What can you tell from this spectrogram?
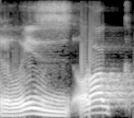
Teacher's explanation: Kemudian za ini kadang-kadang saya temukan za itu orang membaca dipantulkan, padahal dia tidak memantul. Dia mempunyai sifat sofir ya, berdesir. Wizrak, roknya ditebalkan karena fathah, kemudian sukun kaf ini adalah hamas.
